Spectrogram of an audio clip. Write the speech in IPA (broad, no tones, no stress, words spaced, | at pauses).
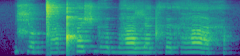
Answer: ɕɔdɡ͡ǀaǃʰɐʃɡʱə bʱaɮɐdxəx ɦax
